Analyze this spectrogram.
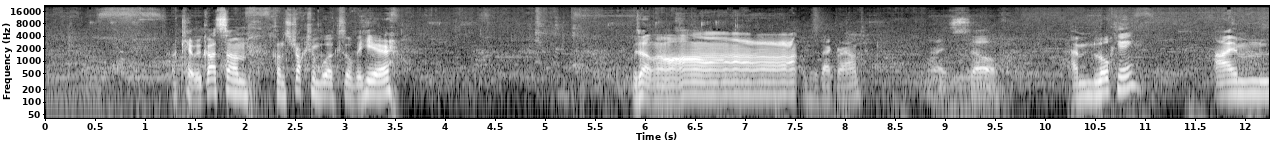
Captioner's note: drilling sounds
